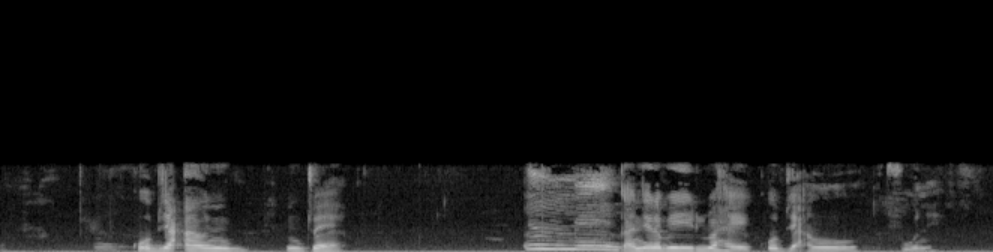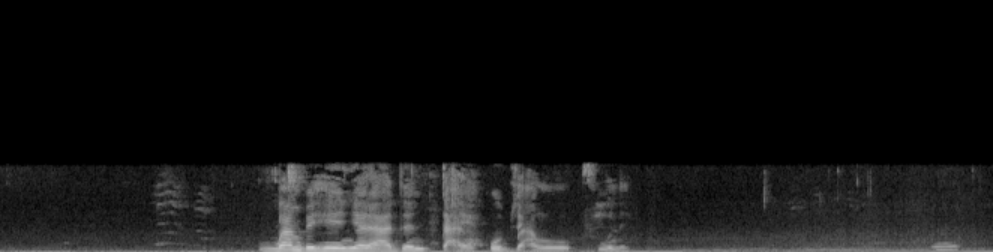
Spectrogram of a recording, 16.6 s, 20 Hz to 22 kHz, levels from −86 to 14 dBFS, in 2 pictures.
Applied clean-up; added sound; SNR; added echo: none; Idling / Engine starting / Accelerating, revving, vroom / Car; 18 dB; none.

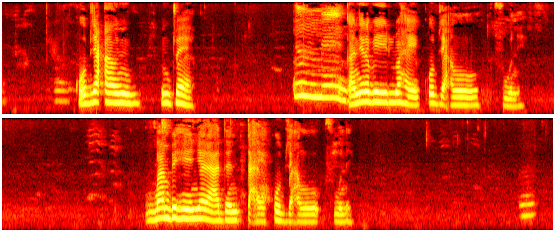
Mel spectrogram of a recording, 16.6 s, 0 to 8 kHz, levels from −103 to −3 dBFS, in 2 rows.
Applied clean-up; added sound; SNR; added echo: none; none; none; none.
